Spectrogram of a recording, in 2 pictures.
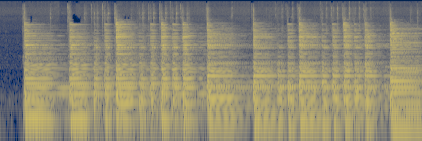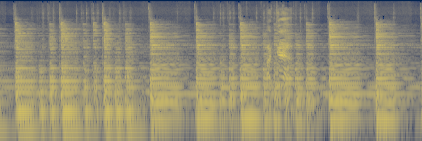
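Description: Piano playing a march with both hands together, a steady left-hand bass under the melody, loud and close, with no talking.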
